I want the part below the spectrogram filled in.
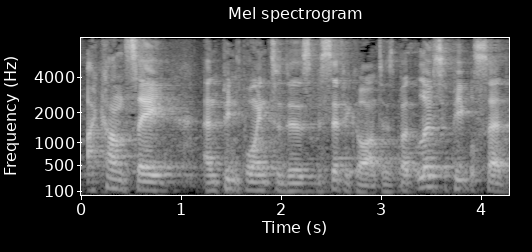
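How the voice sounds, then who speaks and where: Male artist interviewee, Croatian accent, fairly low voice, halting delivery, roomy sound. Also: fairly bright tone. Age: 40s. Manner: hesitant, searching for words. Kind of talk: unscripted interview answers. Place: indoors in an art gallery room. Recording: echoey room.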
